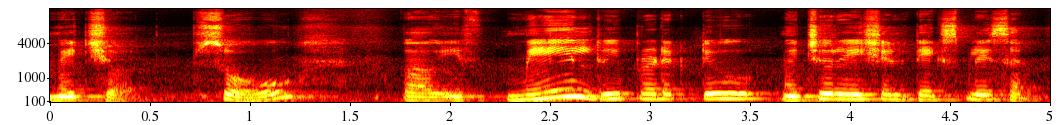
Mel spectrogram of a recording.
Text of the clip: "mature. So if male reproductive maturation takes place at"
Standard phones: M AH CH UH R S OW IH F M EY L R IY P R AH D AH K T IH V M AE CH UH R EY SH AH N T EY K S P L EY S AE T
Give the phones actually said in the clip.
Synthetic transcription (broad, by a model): M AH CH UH R S OW IH F M EY L R IY P R AH D AH K T IH V M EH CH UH R EY SH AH N T EY K S P L EY S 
